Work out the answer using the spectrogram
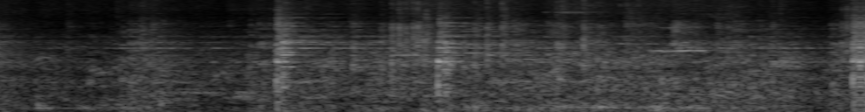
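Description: LHB passenger coaches rolling past on the track, a steady low rumble broken by a few sharp clicks as the wheels cross rail joints.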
